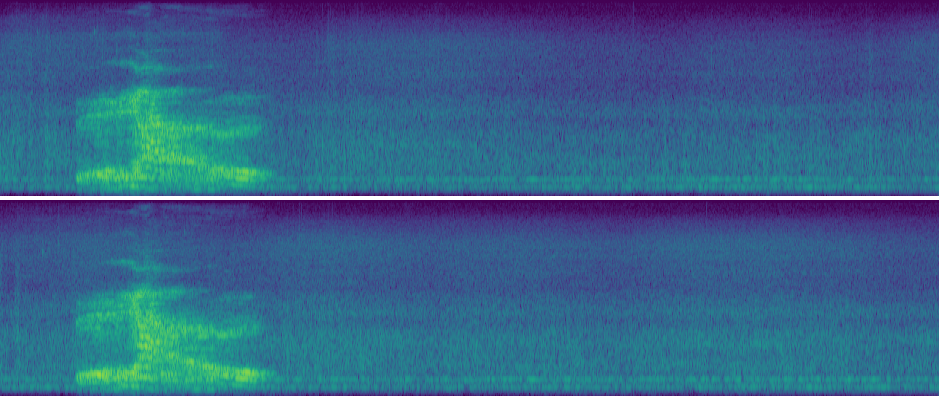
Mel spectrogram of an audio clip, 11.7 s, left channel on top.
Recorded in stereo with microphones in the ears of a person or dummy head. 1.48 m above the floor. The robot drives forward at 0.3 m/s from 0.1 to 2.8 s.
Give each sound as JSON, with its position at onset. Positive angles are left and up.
{"t": 0.9, "sound": "a scream", "side_deg": -30, "distance_m": 1.0}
